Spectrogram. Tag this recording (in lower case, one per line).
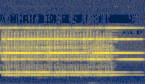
alarm
telephone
